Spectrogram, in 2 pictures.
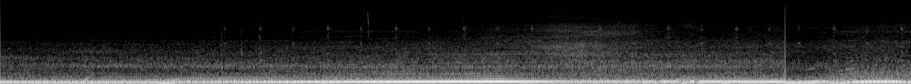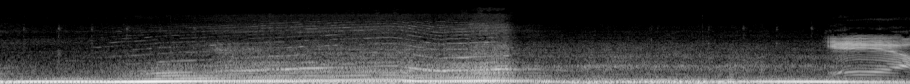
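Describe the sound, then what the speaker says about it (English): A 900-wheel-horsepower Hellcat Charger drives with the window down, its engine rumbling steadily and rising in pitch through hard acceleration, with a high supercharger whine climbing over the exhaust before easing off. "Let's see if you can hear the blower a little bit more with the window down."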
